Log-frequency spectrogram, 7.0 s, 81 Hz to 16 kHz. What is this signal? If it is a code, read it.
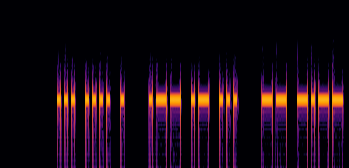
Morse code, heard as a keyed tone, about 17 wpm, 700 Hz. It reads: SHE WAS MY
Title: Sentences from Top 1000 Words - Review Part 6 - 17wpm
